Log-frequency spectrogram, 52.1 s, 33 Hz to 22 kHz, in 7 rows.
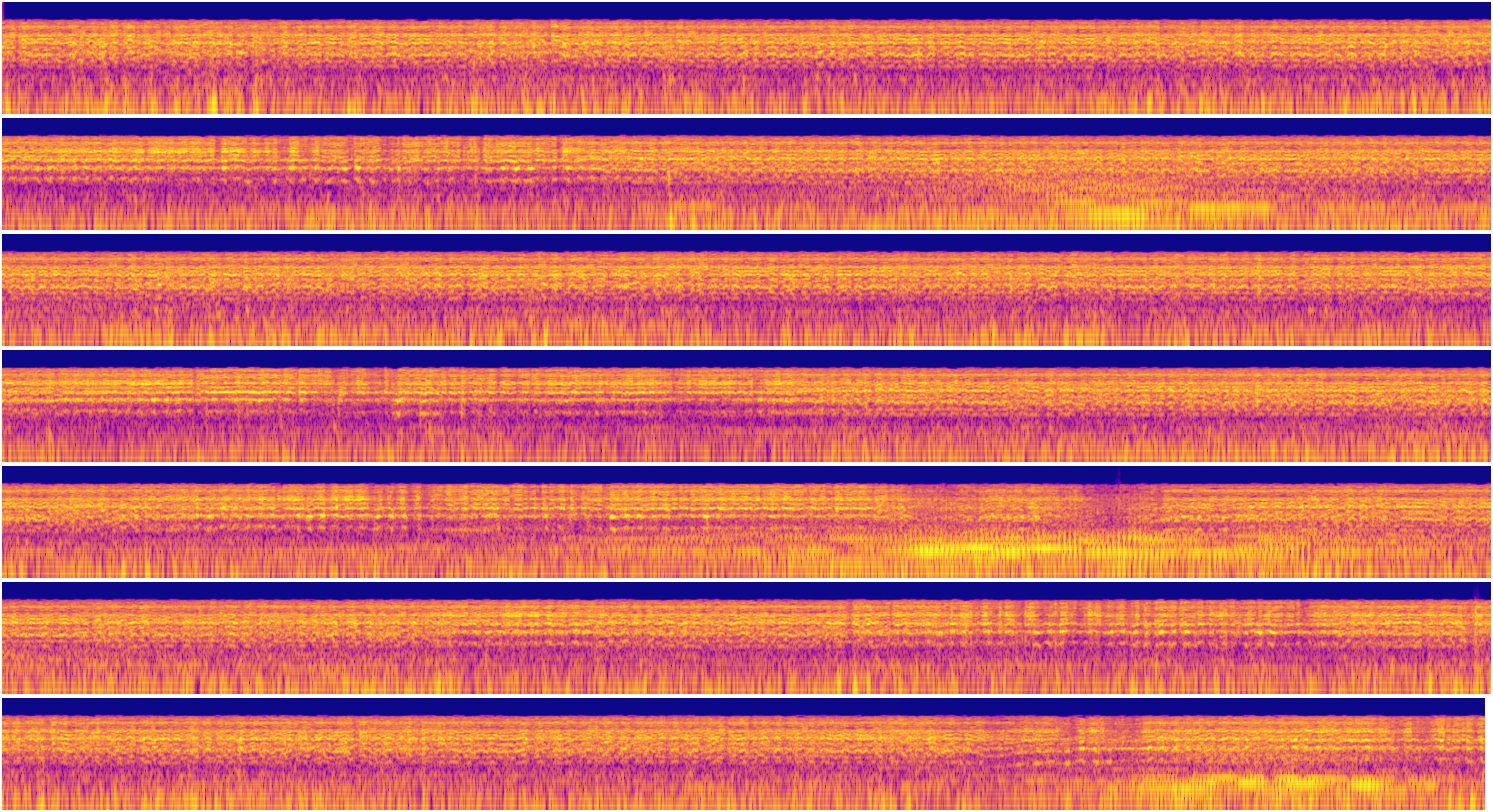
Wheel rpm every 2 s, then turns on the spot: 160, 160, 170, 160, 160, 160, 160, 160, 160, 160, 160, 160, 160, 160, 160, 160, 160, 100, 130, 160, 160, 160, 160, 160, 160, 150.
none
